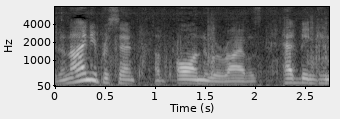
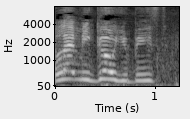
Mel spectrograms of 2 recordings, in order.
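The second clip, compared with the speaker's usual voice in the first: loud, higher desperate shout; shouting woman; 5 semitones higher, 8 dB louder than usual. Retold or imitated. Young woman shouting back at the guard, loud and frantic. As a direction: fling it back at him in panic. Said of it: "She shouted".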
